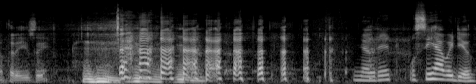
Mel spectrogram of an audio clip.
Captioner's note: laughter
